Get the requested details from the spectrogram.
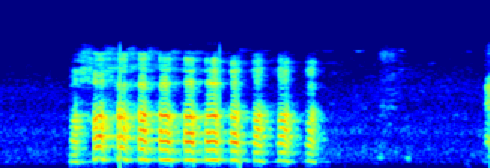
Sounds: Laughter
